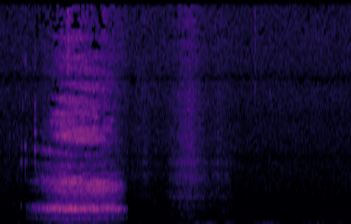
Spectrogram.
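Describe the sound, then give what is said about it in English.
A single drawn-out yawn lasting about a second, a breathy rising exhale that fades quickly into quiet hiss with no talking. “I really didn't think I was gonna yawn.”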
